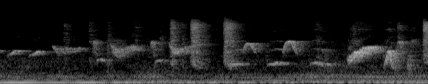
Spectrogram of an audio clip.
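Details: White-rumped shama singing playfully, a mix of whistled notes and slurred phrases around mid pitch with harsher chattering bursts, over a steady low hum.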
